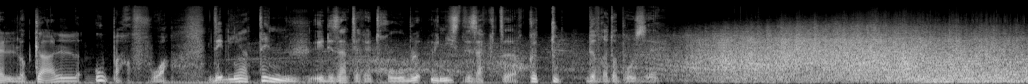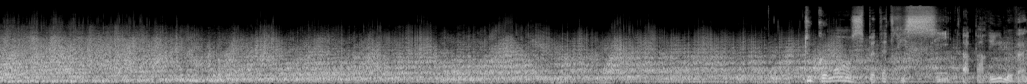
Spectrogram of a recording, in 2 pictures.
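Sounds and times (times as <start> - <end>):
speech: 0.0 - 7.5, 18.4 - 20.5
Mirage fighter jets flying overhead: 1.2 - 20.5.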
